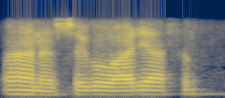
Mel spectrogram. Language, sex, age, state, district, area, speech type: Kashmiri, male, 30-45, Jammu and Kashmir, Shopian, rural, conversation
